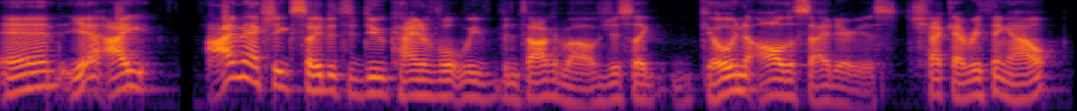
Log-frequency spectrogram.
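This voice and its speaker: A man's voice: lowish voice, lively intonation, a little fast, fairly bright tone. A man co-hosting a gaming podcast, talking in a casual, rambling way with many restarts. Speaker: podcast co-host.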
